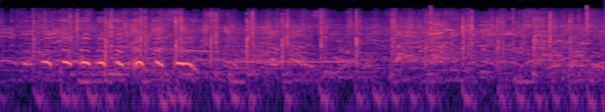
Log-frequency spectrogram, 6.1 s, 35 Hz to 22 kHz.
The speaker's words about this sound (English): And the highlight was a dance-off. There were three girls about 10 years old, one of whom was on crutches, one of whom was looked to have burns all down her side, and they just went for it. You can hear sound of the crowd.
